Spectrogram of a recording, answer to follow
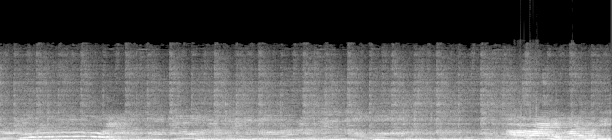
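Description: Background dance-pop music with a heavy pulsing bass beat and a sung vocal line.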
